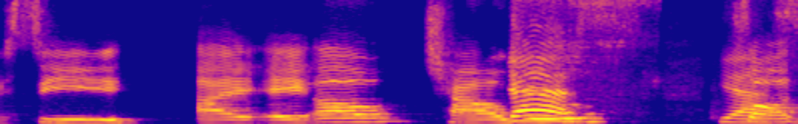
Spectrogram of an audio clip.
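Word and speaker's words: ChiaoGoo: It's actually Chiaogu. Chiaogu. And someone in the comments said it too, and she said, remember it like Chow, like C-I-A-O, Chiaogu.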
